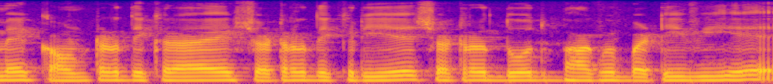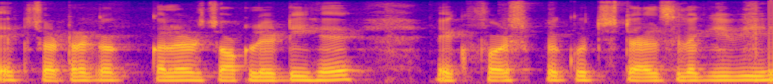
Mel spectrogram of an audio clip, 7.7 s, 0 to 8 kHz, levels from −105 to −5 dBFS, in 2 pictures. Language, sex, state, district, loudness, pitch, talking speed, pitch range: Hindi, male, Uttar Pradesh, Jyotiba Phule Nagar, -17 LUFS, 140 Hz, 240 wpm, 135-145 Hz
